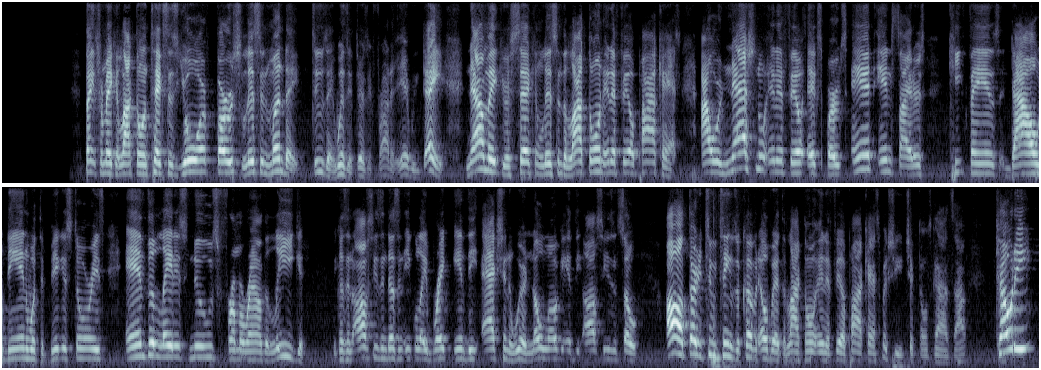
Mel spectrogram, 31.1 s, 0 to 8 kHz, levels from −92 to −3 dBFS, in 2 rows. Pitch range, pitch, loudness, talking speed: 155-190 Hz, 170 Hz, -23 LUFS, 170 wpm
